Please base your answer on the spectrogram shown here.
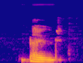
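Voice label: "bode", English, British accent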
